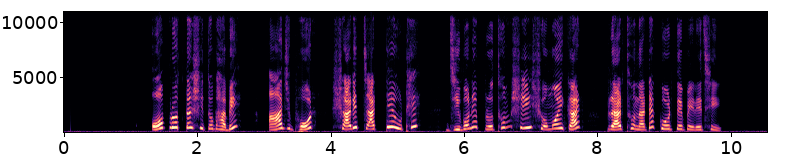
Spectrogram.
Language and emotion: Bengali, surprised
